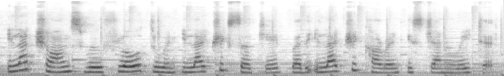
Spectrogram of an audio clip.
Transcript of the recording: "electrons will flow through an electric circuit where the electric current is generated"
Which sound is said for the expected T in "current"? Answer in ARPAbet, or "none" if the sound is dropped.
T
